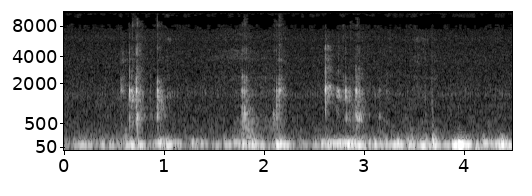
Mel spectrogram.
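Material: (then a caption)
Plastic, metal. A small round purple plastic cosmetic jar with a silver metal lid, held in both hands against a white surface, is tapped and scratched with long nails on the lid and sides. Sharp, short clicks and brief scratchy strokes stand out over a steady low rumble.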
